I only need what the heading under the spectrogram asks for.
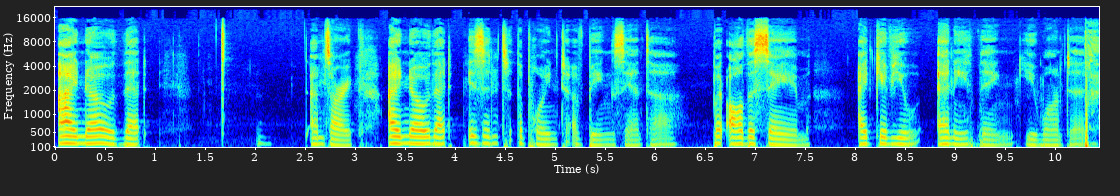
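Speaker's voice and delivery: sultry, seductive voice. Reading aloud a letter written to santa: sultry voice. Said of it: "you put on your sultry voice".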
